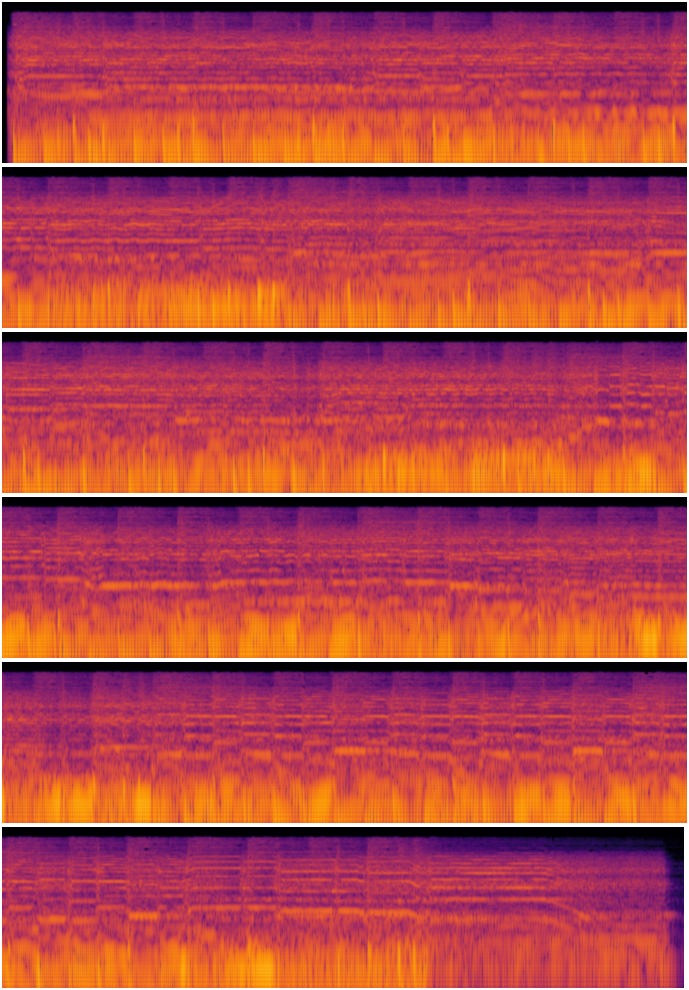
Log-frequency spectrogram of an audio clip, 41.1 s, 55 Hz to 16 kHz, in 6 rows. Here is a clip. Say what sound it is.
Sad Metal Solo 2
Recorded another guitar solo.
